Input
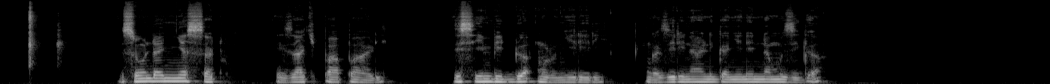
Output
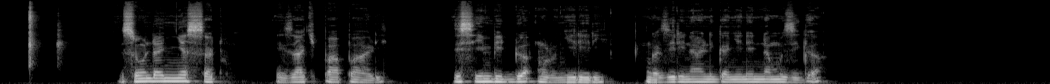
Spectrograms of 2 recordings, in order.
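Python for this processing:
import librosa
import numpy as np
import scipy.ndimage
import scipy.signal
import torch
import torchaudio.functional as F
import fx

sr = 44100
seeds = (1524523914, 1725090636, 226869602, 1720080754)

y = fx.low_shelf(x, sr, hz=450.0, db=7.5, at=(5.67, 6.57))
y = F.gain(torch.from_numpy(y), 5.5).numpy()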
